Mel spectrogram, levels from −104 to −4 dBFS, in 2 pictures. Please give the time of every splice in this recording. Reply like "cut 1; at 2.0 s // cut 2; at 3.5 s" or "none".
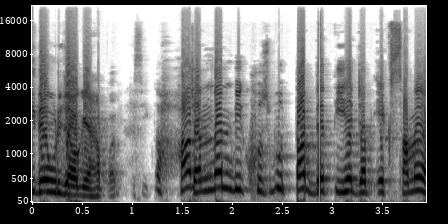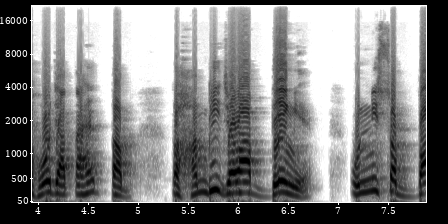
cut 1; at 1.6 s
